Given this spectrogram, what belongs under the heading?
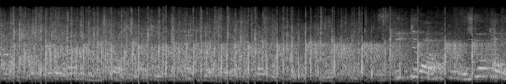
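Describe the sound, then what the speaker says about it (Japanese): Audience applause following a stage performance that blends Japanese and Western styles, a dense steady roar of many hands clapping throughout, loud and close, with faint voices mixed in. "もう一度大きな拍手をお願いします。"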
